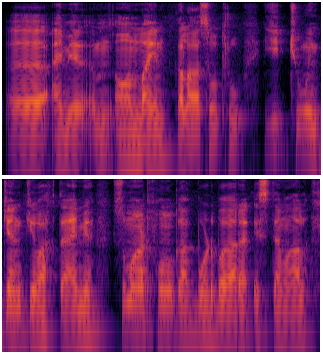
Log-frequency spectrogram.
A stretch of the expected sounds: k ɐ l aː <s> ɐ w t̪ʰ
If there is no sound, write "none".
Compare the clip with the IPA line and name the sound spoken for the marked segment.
s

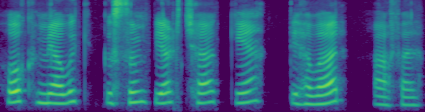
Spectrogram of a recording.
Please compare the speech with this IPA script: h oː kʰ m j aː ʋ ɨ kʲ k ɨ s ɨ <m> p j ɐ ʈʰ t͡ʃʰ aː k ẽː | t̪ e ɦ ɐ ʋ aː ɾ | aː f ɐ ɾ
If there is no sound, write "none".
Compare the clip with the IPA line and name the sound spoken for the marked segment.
m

